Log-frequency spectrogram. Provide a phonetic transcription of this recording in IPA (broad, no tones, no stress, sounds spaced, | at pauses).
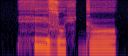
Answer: h i z u ç ɡʲ o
